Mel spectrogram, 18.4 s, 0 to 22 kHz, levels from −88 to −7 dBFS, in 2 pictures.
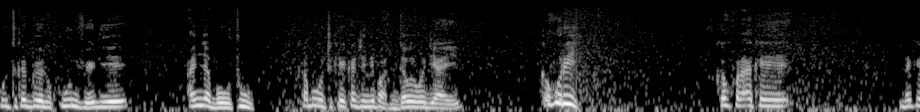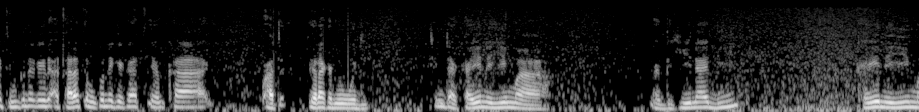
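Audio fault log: throughout: overdone noise removal. A noise reducer set far too aggressively is pushing individual frequency bands down or out whenever their level sits near its noise estimate, taking the quieter parts of the speech with them. The background falls to near silence dotted with twinkling specks. On a spectrogram, the floor is mostly black with isolated flickering dots, and the speech shows ragged gaps where weaker harmonics and breath were cut away.
5.52–6.75 s: CD scratch ticks. Six ticks arrive at about five per second, the rhythm of a blemish passing the laser once per disc revolution. Each time the error correction cannot rebuild the lost data, the player interpolates or mutes it, lasting up to about 2 ms. A waveform shows brief spikes or tiny flat gaps, and a spectrogram shows thin vertical lines.
11.94–13.42 s: CD scratch ticks. A second run of seven ticks repeats at the same rate of roughly five per second, the longest a few milliseconds. 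They appear as evenly spaced vertical streaks on the spectrogram.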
